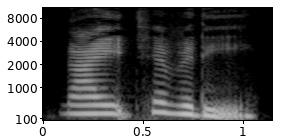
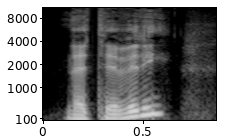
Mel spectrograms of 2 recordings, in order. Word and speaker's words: naivety: No. Naivety. Nativity? No, not like Christmas. Not baby Jesus.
